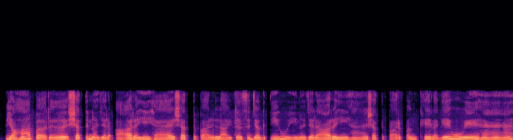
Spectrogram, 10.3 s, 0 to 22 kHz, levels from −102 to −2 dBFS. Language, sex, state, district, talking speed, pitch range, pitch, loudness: Hindi, female, Bihar, Araria, 130 wpm, 235-255 Hz, 245 Hz, -29 LUFS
